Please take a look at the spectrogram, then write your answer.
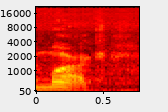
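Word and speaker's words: marque: it's spelled Maki it's not pronounced so it's pronounced letter of Mark uh where you know they're given awards for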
